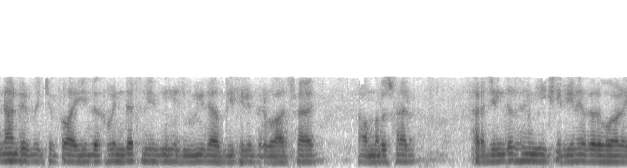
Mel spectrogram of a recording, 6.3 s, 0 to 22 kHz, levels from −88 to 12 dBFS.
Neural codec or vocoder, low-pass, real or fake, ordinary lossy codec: codec, 24 kHz, 1.5 kbps, HILCodec; 7.2 kHz; fake; AAC, 16 kbps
